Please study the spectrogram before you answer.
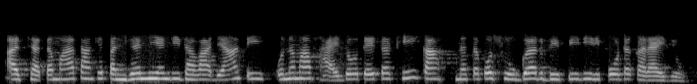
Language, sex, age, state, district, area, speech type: Sindhi, female, 30-45, Gujarat, Surat, urban, conversation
